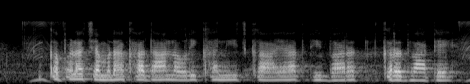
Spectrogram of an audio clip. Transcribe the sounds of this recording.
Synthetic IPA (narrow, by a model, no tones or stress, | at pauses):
kɐpɽat͡ʃɐmɽakʰaːd̪aːnɔːɾikʰaniːd͡ʒkaaːjaːt̪bʱibʱaːɾət̪kəɾət̪ʋaːʈɦɛː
